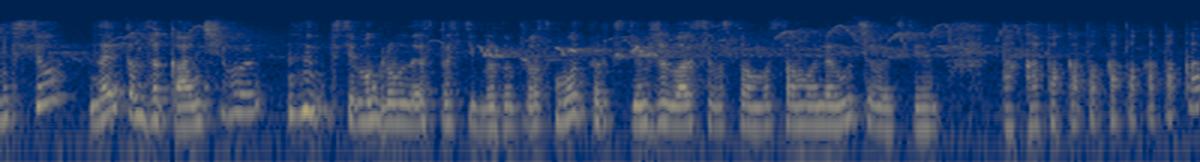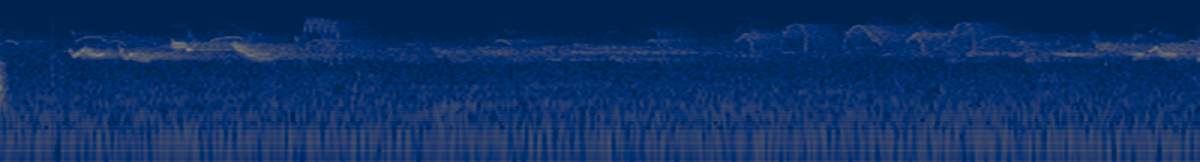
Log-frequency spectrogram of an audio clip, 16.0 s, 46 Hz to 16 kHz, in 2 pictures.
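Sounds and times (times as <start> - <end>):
songbird chirping: 0.0 - 16.0.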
